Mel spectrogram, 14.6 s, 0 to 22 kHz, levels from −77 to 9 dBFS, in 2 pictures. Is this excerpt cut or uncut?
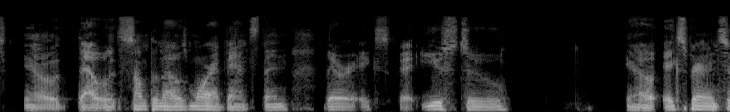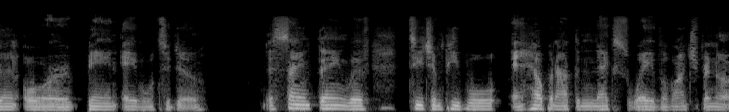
cut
